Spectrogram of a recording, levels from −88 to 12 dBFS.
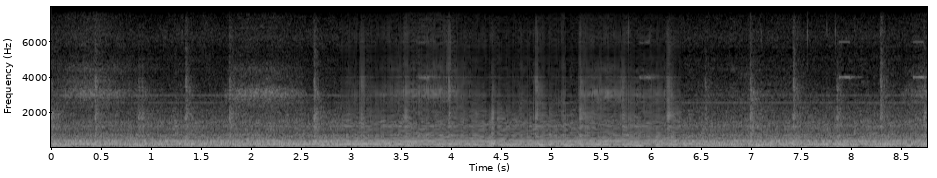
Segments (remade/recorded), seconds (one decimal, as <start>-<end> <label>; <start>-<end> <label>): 0.0-2.9 recorded; 2.9-6.3 remade; 6.3-8.8 recorded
